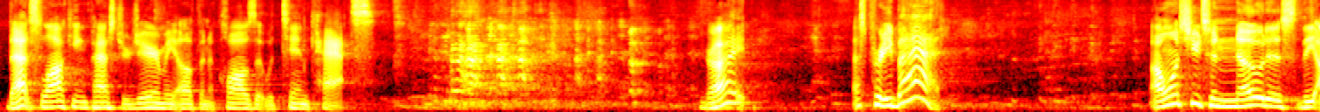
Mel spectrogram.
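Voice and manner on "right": soft laugh. Real, not acted. Laughs at his own joke.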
